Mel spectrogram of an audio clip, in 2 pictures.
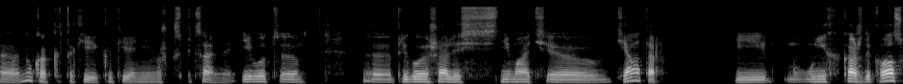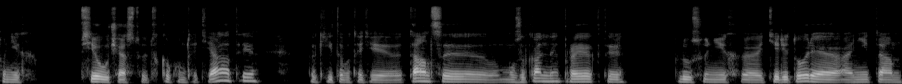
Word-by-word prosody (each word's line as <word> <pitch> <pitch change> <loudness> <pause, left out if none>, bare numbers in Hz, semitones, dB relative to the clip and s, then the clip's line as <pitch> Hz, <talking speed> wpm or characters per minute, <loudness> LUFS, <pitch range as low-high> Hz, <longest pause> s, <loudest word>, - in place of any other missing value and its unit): Э, 105 -1 -1
ну, 180 +2 -4
как - - -2
такие, 110 -3 -5
какие 110 +2 -6
они 105 +1 -8
немножко 110 0 -10
специальные. 100 0 -4
И 125 - -1
вот, 130 0 -1
э, 120 -2 -1 0.6
э, 115 0 -2
приглашались 125 -1 +2
снимать, 120 -3 -1
э, 110 -1 -1
театр, 180 - +3 0.7
и 110 0 -2 0.2
у 120 +1 -7
них 125 0 -2
каждый 125 -5 +7
класс, 170 +6 +8
у - - -3
них 110 -2 -7 0.4
все 130 - +4
участвуют 115 -3 0
в - - -15
каком-то - - -9
театре, 165 -3 0 0.5
какие-то - - -6
вот 105 +1 -10
эти 105 -2 -4
танцы, 125 -5 +2
музыкальные 110 +6 -3
проекты. 125 -3 -1 0.5
Плюс 115 -1 -3
у - - -3
них, 110 -1 -6
э, 105 -2 -1
территория, 120 -1 +3
они 110 +1 -4
там, 110 -1 -2
115 Hz, 135 wpm, -28 LUFS, 110-125 Hz, 0.7 s, класс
